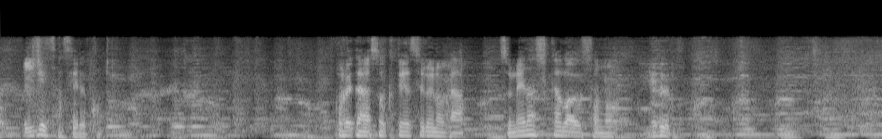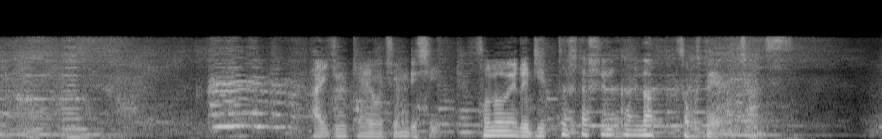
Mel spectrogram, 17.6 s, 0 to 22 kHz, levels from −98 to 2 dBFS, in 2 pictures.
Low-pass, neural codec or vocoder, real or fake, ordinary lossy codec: 7.2 kHz; codec, 44.1 kHz, 2.6 kbps, DAC; fake; none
